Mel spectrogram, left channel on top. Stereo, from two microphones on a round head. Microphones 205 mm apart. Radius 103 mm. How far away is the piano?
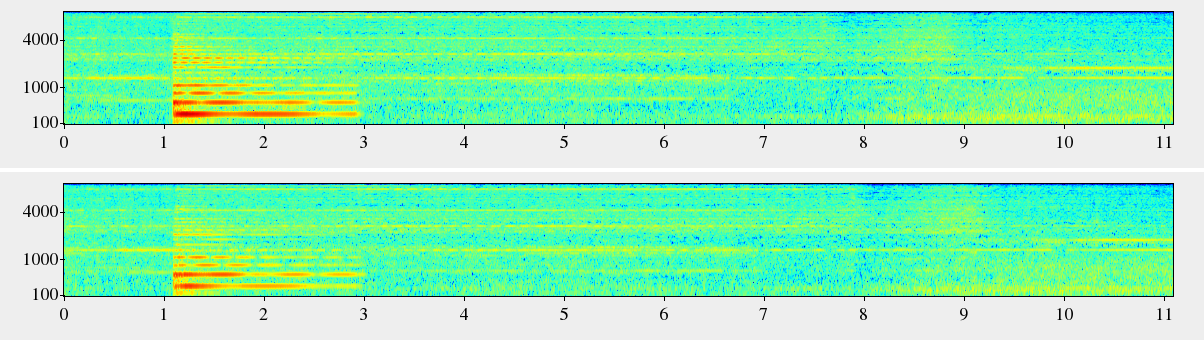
About 0.7 m.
